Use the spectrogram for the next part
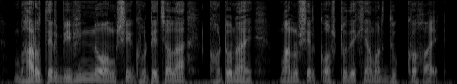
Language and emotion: Bengali, sad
